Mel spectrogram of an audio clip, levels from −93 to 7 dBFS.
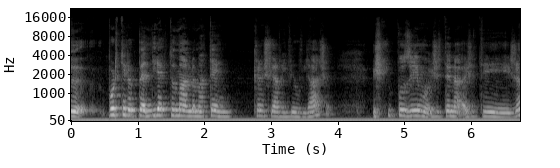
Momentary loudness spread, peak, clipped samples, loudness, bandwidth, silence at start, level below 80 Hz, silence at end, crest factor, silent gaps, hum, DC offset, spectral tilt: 17 LU; -8 dBFS; under 0.1%; -30 LUFS; 11 kHz; 0 s; -40 dBFS; 0 s; 20 dB; none; none; under 0.1%; -7 dB/octave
